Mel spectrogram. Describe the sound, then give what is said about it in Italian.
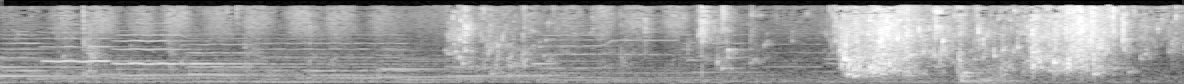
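Water sloshes and splashes in a bathtub as a woman bathes, with gentle drips and movement building to louder, brighter surges of splashing near the end. No one speaks. “Quando uscirà dalla vasca non sentirà nessuna differenza di temperatura.”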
